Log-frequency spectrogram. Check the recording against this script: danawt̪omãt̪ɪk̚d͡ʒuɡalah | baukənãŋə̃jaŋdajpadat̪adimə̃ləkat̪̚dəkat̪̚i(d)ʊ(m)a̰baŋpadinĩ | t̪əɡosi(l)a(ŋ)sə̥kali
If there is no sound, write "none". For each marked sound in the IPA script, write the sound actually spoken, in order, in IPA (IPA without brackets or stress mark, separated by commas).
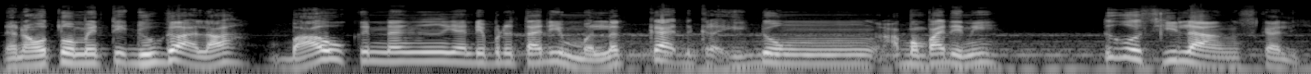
d, ŋ, l, ŋ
